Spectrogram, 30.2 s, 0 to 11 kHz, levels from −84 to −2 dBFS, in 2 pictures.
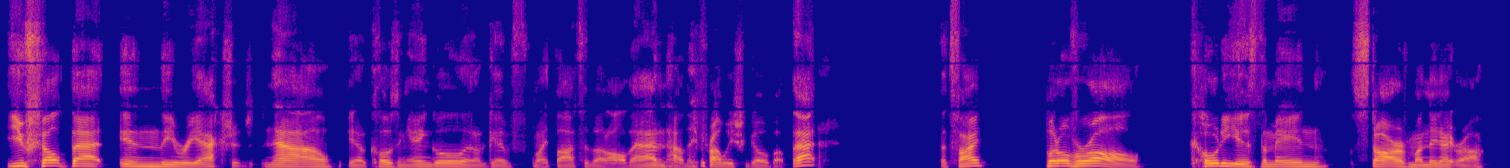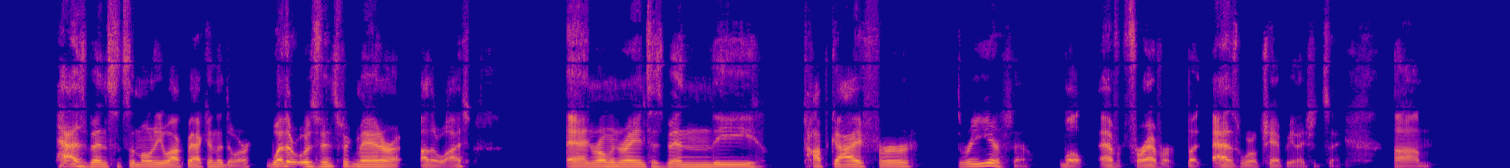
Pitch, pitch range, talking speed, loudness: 130 Hz, 120-140 Hz, 160 wpm, -27 LUFS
